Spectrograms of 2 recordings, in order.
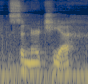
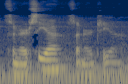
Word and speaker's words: Senerchia: So his opponent, Tasmaniac, aka Peter Senerchia, I believe is how you pronounce it. Senerchia.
